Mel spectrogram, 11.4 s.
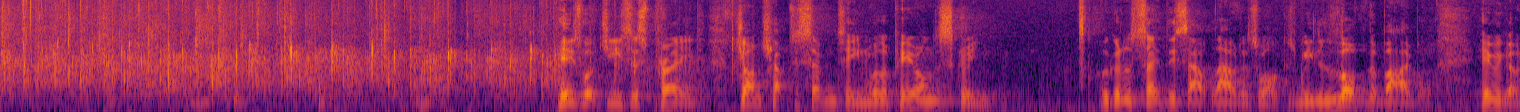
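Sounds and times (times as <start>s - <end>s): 
audience applause: 0.0s - 5.1s
speech: 4.2s - 7.6s, 8.2s - 11.3s.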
